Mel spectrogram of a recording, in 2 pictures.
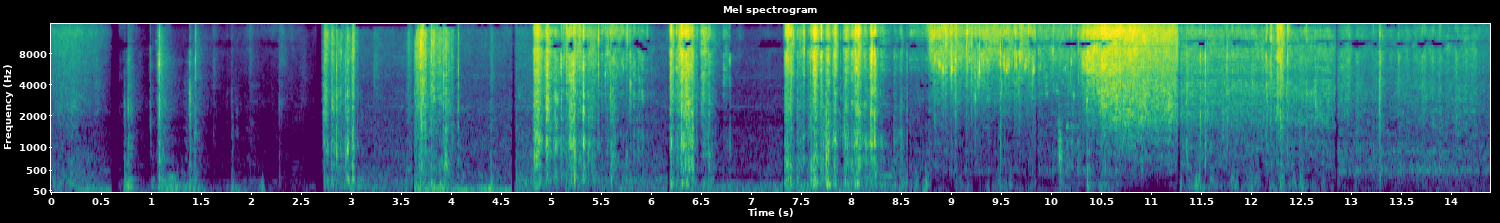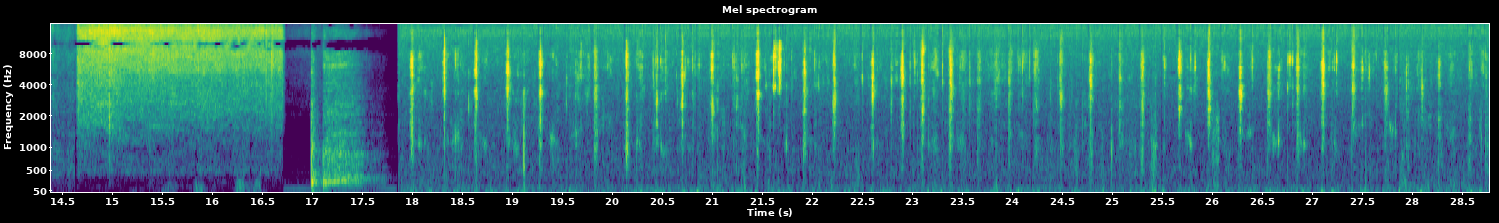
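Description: Cooking and eating sounds: rustling and handling at first, a hiss of food cooking in a pan about ten seconds in, then from about eighteen seconds a long run of sharp, crisp clicks from eating crunchy food such as lotus root and corn.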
